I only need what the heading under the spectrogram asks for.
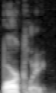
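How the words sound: The first vowel sounds like 'ar' with an R. "Brits call Darby and Barkley"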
